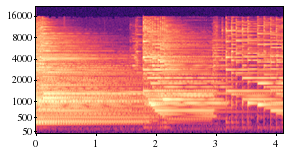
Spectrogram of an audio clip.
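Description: Strings of a wooden box zither swept with the fingers: a strummed run across the strings rings out and fades, a second strum comes about two seconds in, then a few single plucked notes near the end. The instrument is not yet in tune.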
